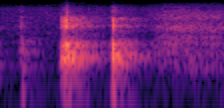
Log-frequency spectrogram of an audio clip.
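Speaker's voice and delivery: breathy chuckle after the punchline; short laugh. Real, not acted. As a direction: chuckle at your own story.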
